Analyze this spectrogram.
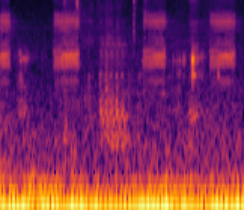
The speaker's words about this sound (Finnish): ja toinen ilmestynyt se ruisrääkän ääni, mikä kuuluu takaa. Mm-hmm jota en muista ikinä kuulleeni missään.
